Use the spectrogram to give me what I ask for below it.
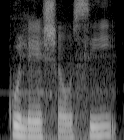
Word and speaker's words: Kuleshov: I am pronouncing it as it actually spells. Okay, Kuleshov, K-U-L-E-S-H-O-V, Kuleshov.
